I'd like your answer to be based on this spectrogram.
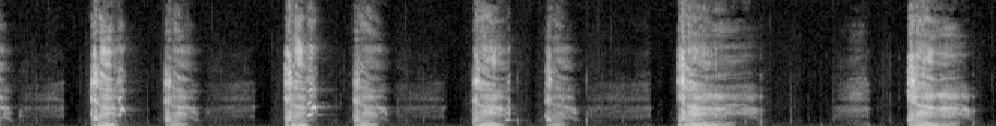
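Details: Morning cough that makes it hard to rest: loud, harsh honking barking coughs, about nine bursts, each with a hacking, wheezy quality.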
